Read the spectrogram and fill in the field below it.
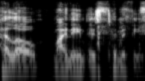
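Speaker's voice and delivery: usual speaking voice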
